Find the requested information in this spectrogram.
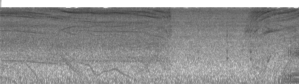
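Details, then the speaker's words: Dental drill with small then medium bur cutting through a thin metal crown for endodontic access, with high-pitched whine and grinding until through the metal. "spurs a little dull but i'm through the metal"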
